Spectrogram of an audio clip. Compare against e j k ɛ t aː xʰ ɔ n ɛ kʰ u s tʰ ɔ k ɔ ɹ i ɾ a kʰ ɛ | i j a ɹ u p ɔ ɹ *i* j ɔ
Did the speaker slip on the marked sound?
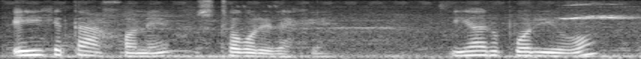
no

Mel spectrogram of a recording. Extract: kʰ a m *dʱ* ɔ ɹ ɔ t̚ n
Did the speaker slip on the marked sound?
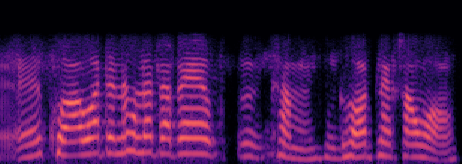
yes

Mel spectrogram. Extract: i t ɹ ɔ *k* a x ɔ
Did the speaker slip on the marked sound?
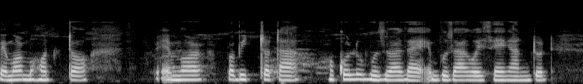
yes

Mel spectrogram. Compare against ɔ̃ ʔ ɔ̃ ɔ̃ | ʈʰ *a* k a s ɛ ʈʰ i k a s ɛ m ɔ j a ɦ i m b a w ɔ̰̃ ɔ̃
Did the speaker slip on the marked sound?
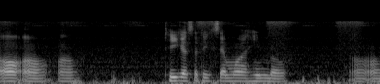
yes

